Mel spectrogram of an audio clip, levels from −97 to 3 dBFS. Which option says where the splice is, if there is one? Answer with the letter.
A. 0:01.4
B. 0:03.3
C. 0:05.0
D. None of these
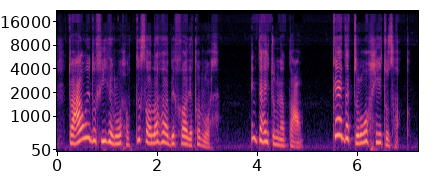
D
